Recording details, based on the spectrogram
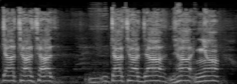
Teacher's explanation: इनका तालव्य तालु से उच्चारण होते हैं। इसलिए इन्हें तालव्य वर्ण कहते हैं। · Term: तालब वर्ण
